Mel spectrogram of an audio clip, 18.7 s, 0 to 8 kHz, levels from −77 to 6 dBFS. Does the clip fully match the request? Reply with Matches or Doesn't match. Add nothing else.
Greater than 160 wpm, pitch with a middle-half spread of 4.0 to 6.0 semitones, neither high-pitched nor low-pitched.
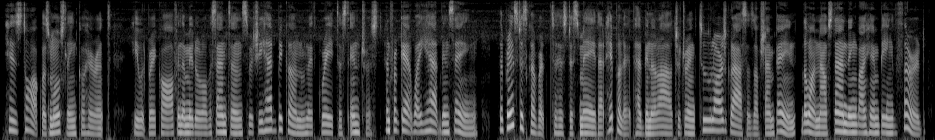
Matches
